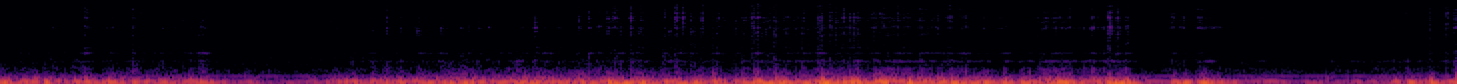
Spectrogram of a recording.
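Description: Fingers of both hands cup, rub and tap the hollow black metal mesh grille of a Blue Yeti microphone with short nails and fingertips. The result is a dense, muffled low rumble of brushing and soft thumps, with almost no high-end detail and a few faint brighter scratches.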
